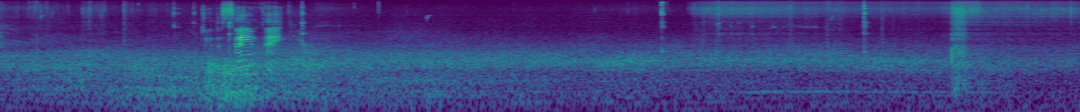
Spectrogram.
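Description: A few light clinks of a metal spoon against a glass jar, then from about seven seconds a steady high hiss as the potassium permanganate and glycerin mixture reacts and ignites.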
